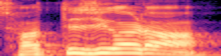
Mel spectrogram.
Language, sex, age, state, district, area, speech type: Odia, male, 45-60, Odisha, Jagatsinghpur, urban, spontaneous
